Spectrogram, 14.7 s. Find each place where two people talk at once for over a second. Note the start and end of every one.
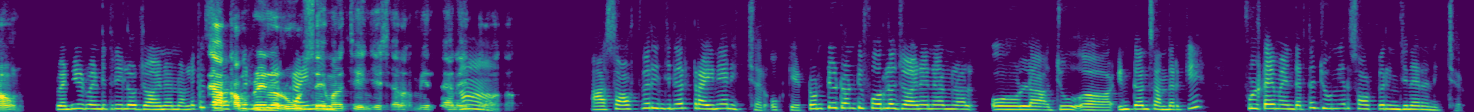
2.0-3.4

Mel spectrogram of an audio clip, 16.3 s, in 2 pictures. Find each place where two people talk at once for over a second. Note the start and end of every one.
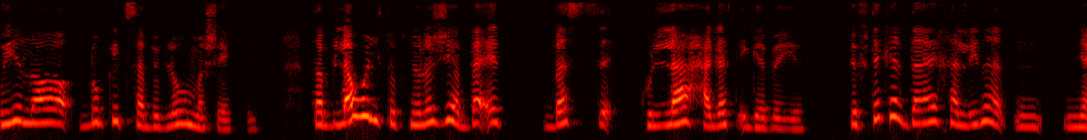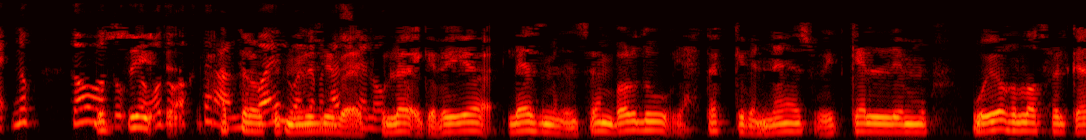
8.8-11.0

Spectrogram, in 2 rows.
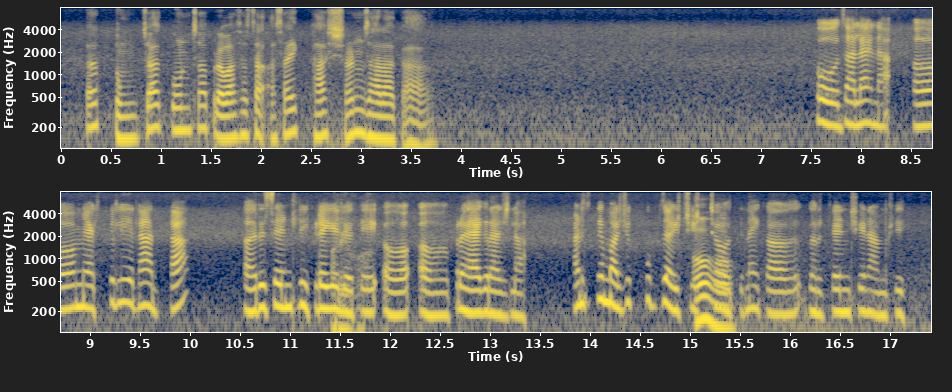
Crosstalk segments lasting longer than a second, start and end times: none

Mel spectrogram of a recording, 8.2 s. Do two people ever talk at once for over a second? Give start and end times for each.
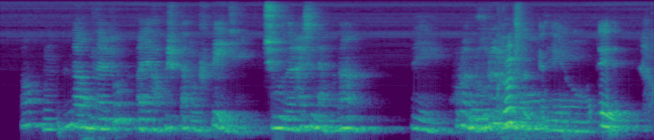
5.9-7.2

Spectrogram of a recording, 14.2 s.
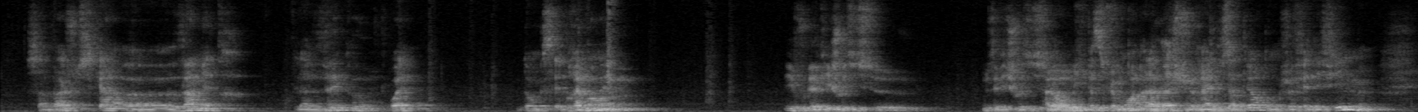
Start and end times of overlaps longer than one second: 10.4-12.4

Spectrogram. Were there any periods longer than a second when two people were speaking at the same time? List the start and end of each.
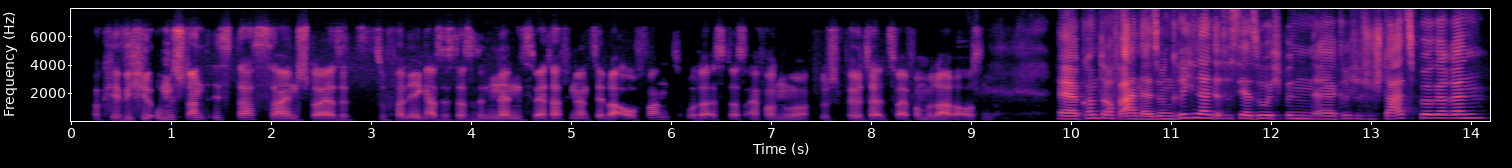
none

